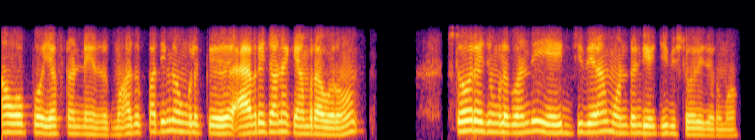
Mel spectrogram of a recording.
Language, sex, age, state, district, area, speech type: Tamil, male, 18-30, Tamil Nadu, Tenkasi, urban, conversation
